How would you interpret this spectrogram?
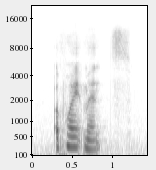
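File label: "appointments", US English; pronunciations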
